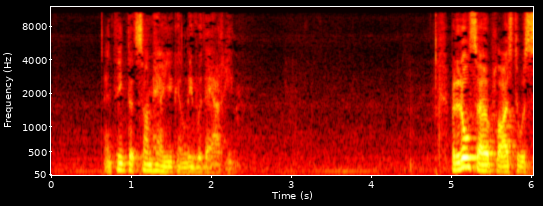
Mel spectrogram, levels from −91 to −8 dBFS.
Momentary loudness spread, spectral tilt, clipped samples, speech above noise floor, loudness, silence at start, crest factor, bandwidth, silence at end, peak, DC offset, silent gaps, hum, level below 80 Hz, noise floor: 23 LU; -4.5 dB/octave; under 0.1%; 31 dB; -23 LUFS; 0.65 s; 22 dB; 11.5 kHz; 0 s; -4 dBFS; under 0.1%; none; none; -60 dBFS; -53 dBFS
